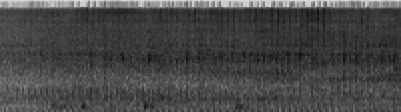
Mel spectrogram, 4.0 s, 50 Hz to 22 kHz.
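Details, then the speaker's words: Honda PCX160 at idle before CVT cleaning and belt replacement, blamed on the crankshaft: steady idle with a light uneven rattle and sharper clicks from pulley play, loose belt and slider pieces, not the crankshaft, whose sound is higher-pitched. "Ito nga papansin yung tunog ng makina niya. Totally kapag once na wala kang experience sa PCX, talagang mapagbibintangan mo si Sigunyal. Pero iba ang tunog ng Sigunyal mga sir. Mas matining pa dyan."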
